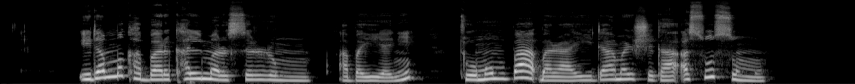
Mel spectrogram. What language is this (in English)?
Hausa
